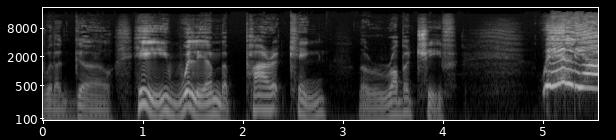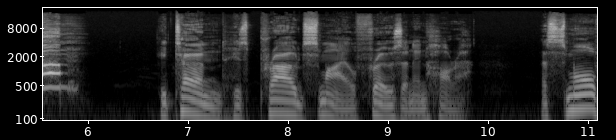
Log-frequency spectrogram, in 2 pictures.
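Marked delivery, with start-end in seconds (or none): 5.0-5.9 put-on piercing, very high child's shout; calling out. A narrator's reading. Small girl hails William from behind, shrill shout. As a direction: shriek the name like a small girl.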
